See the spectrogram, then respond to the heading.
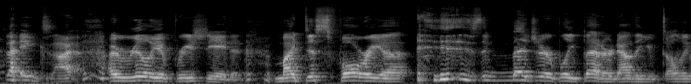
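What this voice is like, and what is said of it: Sick voice, sounds cartoonishly Goofy-like. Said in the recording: “is extremely ill and sounds like Goofy for some reason”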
